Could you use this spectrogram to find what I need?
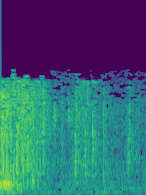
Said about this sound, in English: The cup? Smash it! And end its evil that turns sound minds to madness!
